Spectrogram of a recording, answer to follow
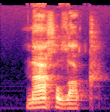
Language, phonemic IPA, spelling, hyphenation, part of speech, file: Dutch, /ˈnaː.ɣəˌlɑk/, nagellak, na‧gel‧lak, noun, Nl-nagellak.ogg
- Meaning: nail polish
